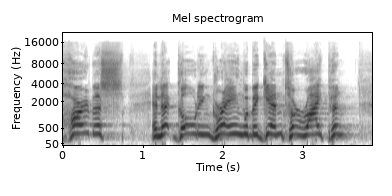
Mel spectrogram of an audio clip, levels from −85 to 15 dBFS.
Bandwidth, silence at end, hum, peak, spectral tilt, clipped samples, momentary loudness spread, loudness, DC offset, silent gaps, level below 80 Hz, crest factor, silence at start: 15 kHz; 0.3 s; none; 0 dBFS; -3.5 dB/octave; under 0.1%; 6 LU; -13 LUFS; under 0.1%; none; -58 dBFS; 14 dB; 0 s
